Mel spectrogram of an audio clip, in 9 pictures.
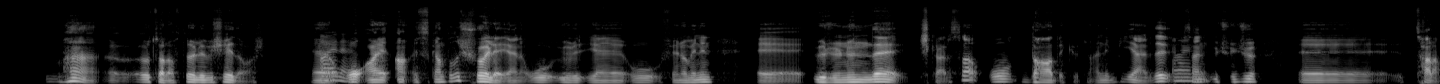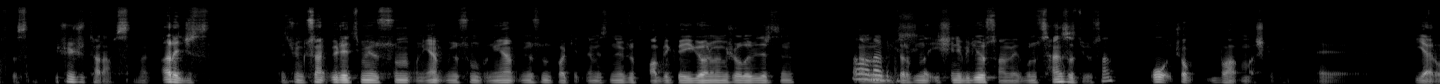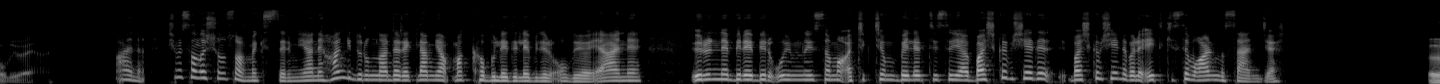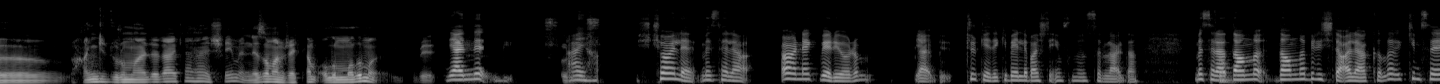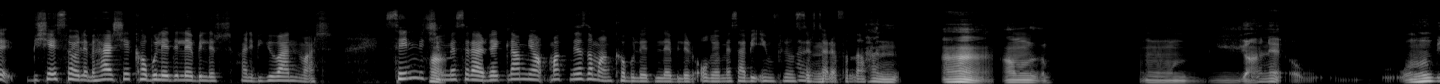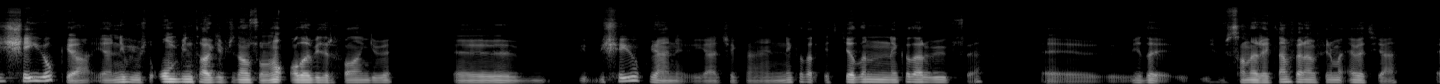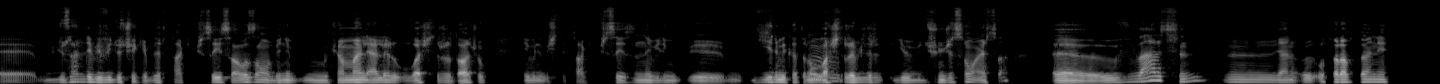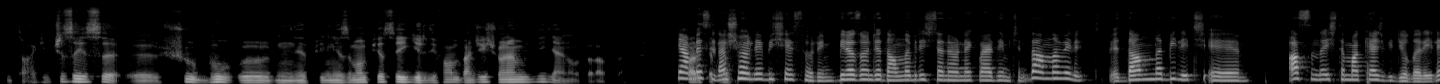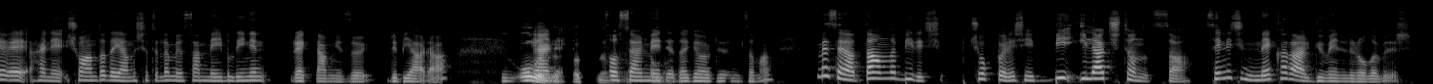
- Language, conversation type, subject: Turkish, podcast, Influencerlar reklam yaptığında güvenilirlikleri nasıl etkilenir?
- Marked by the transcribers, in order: tapping; other background noise; in English: "influencer'lardan"; in English: "influencer"; unintelligible speech; other noise; "Biliç" said as "Biriç"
